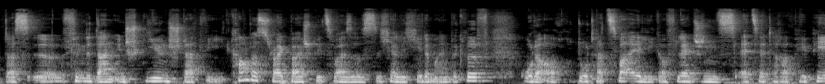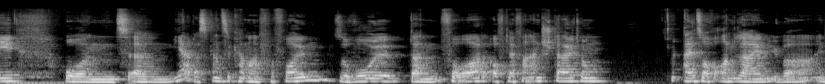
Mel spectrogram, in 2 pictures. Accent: Germany; wir als Deutsche

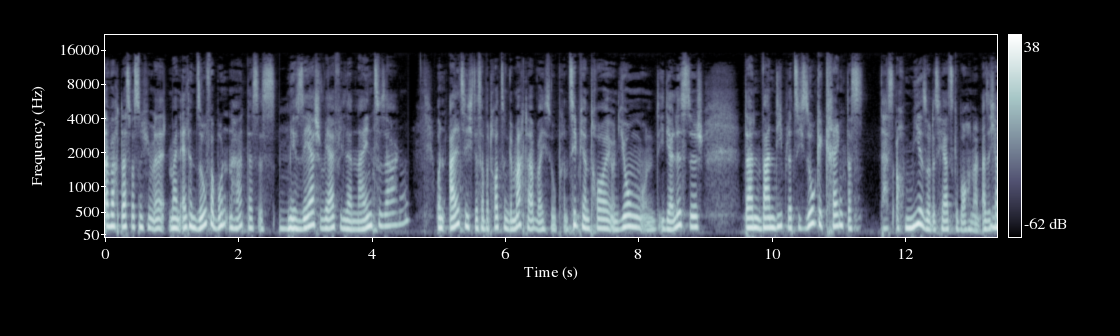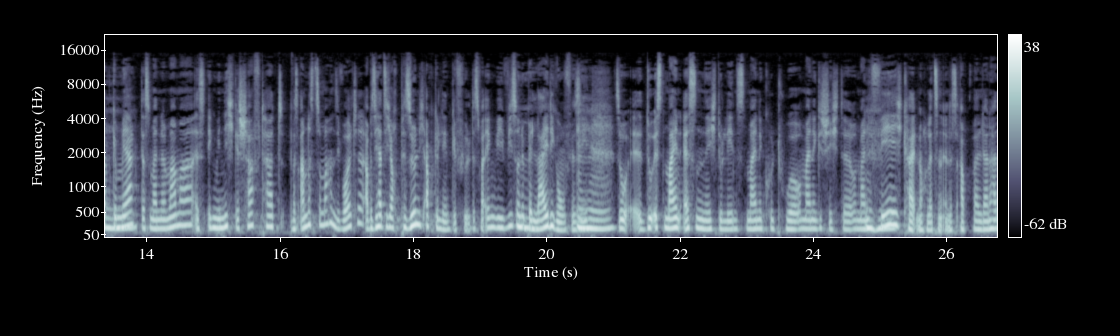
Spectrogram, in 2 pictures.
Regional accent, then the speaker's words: Northern Vietnam, Vietnam; Ich bin ja aus dem Norden.

